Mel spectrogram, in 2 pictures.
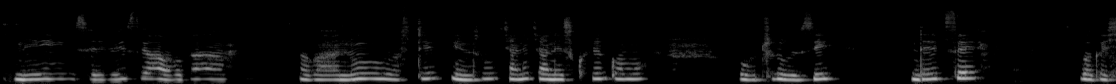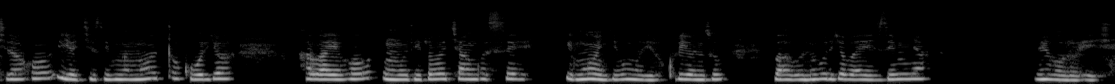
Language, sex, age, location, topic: Kinyarwanda, female, 25-35, Huye, government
